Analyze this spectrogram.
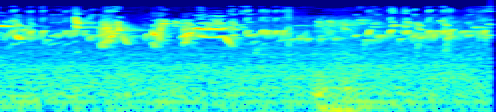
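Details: European goldfinch, a trained bird, singing quick sharp chirps and twittered phrases with buzzy elements, fading to softer notes; song meant to stimulate other songbirds.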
